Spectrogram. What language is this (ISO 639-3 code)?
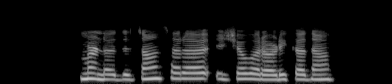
pus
